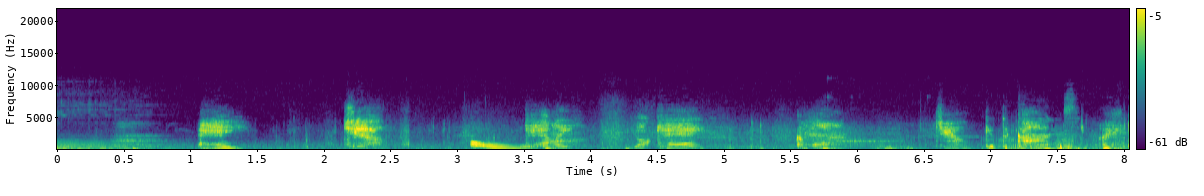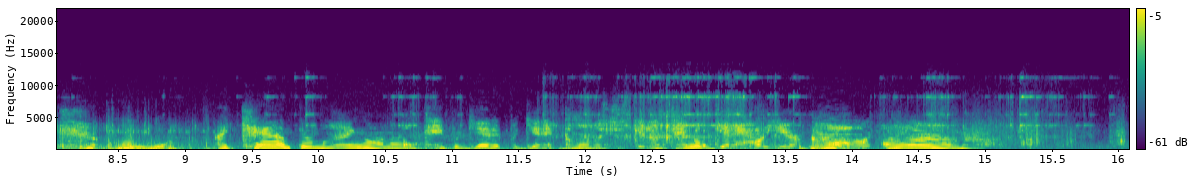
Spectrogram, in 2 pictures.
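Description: A woman cries out in distress close by.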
